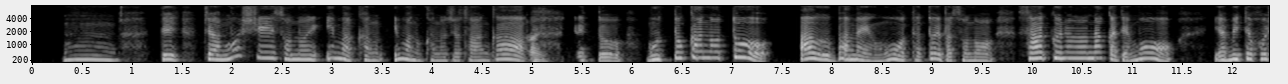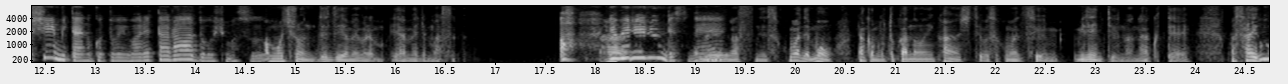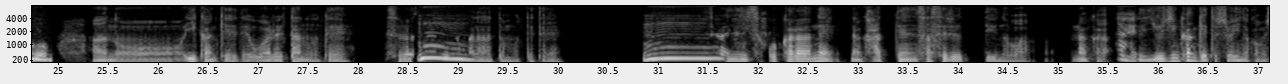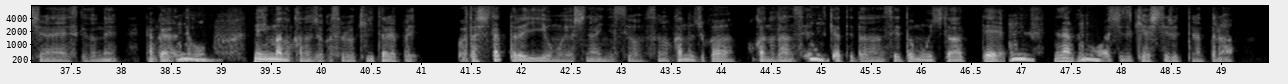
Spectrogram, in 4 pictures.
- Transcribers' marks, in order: none
- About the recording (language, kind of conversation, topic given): Japanese, advice, 元恋人との関係を続けるべきか、終わらせるべきか迷ったときはどうすればいいですか？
